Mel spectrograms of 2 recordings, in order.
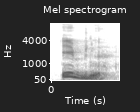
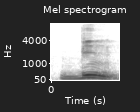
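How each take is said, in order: First: The word begins with a vowel sound. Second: The first vowel is dropped, starting with b. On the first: "normalement, il s'écrit Ibn Daoud" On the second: "ils prononcent aussi hein, Bin"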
